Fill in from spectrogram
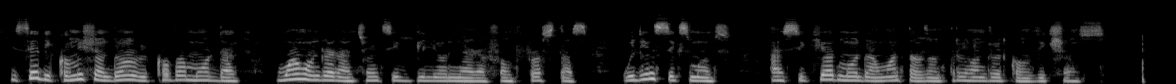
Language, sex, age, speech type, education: Nigerian Pidgin, female, 30-45, spontaneous, tertiary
